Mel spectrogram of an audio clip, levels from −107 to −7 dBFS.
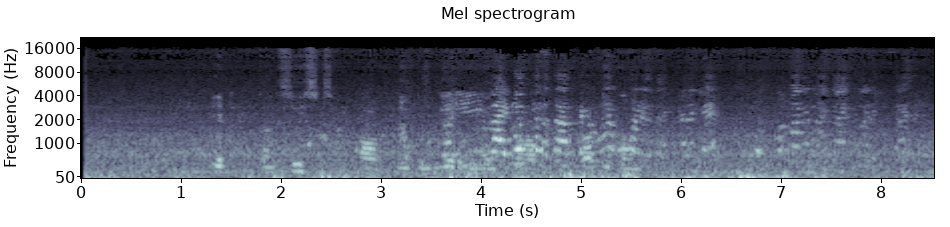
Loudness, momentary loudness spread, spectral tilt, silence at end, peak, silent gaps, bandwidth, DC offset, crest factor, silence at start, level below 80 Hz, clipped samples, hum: -35 LUFS; 16 LU; -6.5 dB/octave; 0 s; -14 dBFS; none; 16.5 kHz; under 0.1%; 20 dB; 0.05 s; -40 dBFS; under 0.1%; none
